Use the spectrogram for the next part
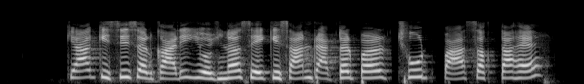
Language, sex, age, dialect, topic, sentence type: Hindi, female, 18-24, Hindustani Malvi Khadi Boli, agriculture, question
